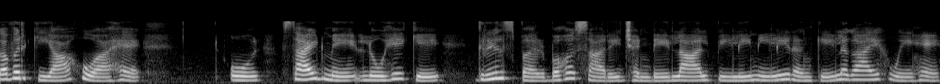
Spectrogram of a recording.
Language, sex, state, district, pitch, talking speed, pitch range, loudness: Hindi, female, Chhattisgarh, Korba, 195 Hz, 140 wpm, 180-225 Hz, -18 LUFS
